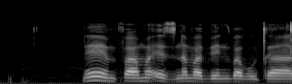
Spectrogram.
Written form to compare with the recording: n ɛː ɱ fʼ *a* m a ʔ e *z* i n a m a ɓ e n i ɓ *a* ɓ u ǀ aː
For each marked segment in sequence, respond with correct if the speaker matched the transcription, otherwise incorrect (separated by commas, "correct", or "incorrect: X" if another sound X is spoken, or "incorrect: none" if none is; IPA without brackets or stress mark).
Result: correct, correct, correct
